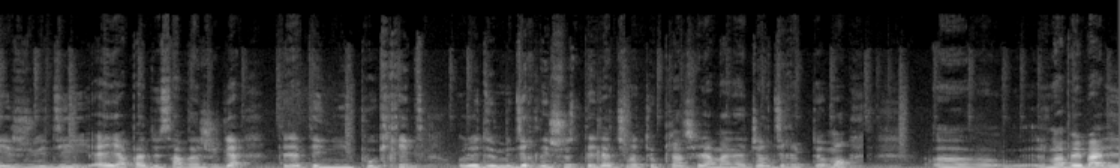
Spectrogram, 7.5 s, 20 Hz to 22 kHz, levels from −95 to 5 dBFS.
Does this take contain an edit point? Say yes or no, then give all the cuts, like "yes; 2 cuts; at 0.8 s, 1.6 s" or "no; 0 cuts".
yes; 1 cut; at 5.8 s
